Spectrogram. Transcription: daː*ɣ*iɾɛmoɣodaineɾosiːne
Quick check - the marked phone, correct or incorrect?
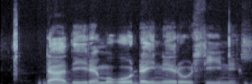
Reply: incorrect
